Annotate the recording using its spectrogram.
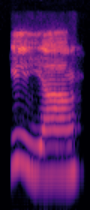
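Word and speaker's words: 一样: 一样。 Nadanya Ibu? yang. I-nya nada berapa? I-nya nada 2, Lause. Oke, kalau nada 2 gimana cara bacanya? Yang. I1 ya. I2. I yang.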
